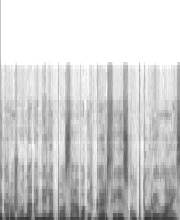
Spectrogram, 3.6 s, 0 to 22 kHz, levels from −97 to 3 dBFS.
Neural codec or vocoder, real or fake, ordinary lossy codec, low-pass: vocoder, 44.1 kHz, 128 mel bands, Pupu-Vocoder; fake; Opus, 24 kbps; 14.4 kHz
